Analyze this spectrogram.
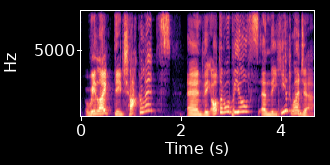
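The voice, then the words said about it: Bad put-on German accent. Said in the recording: “That's my German accent ... Y'all's German accents are real bad”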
